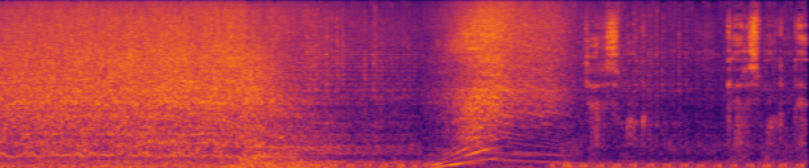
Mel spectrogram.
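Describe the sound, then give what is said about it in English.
An American muscle car engine in a scene from the film Too Fast, Too Furious revs up hard, loud and throaty, its pitch sweeping sharply upward, then settles into a rough, pulsing idle with a low rumble. “Your engine ain't as big as your mouth.”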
